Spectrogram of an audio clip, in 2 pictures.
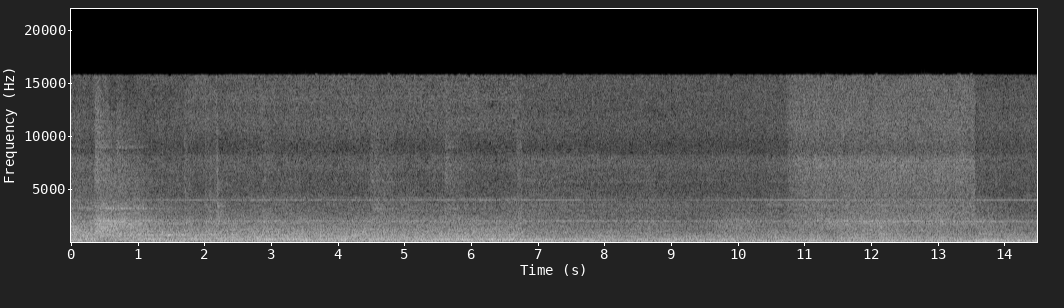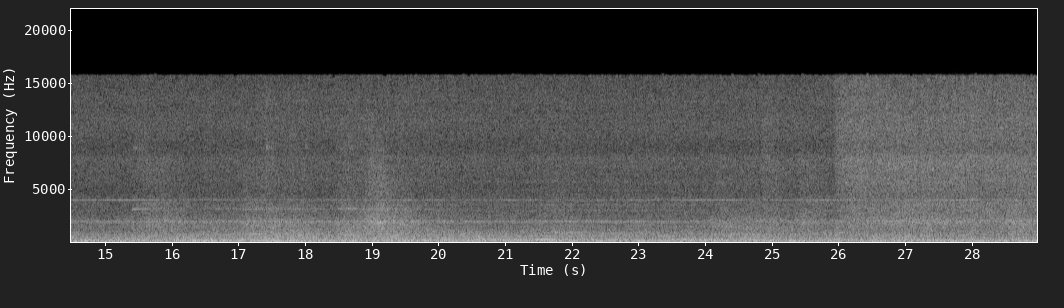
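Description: Steady industrial machinery noise of a steel pipe mill line: steel strip running off the coil through guide rollers and winding around a horizontal spiral accumulator, with a thin constant whine over the rumble and hiss.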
